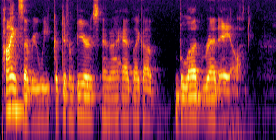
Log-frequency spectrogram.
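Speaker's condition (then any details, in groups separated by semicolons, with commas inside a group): No condition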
